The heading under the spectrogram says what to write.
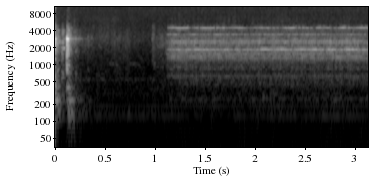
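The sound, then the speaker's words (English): A brief clunk, a short pause, then a telephone bell starts ringing in a steady, unbroken jangle that carries on at moderate volume to the end, with no one speaking. “Oh, what's the matter with his phone?”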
